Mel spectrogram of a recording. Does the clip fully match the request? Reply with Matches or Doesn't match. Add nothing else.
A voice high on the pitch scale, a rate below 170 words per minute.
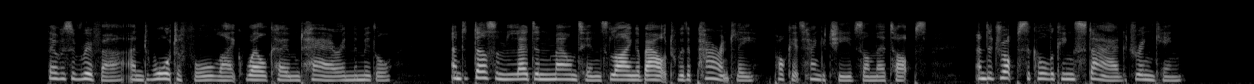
Matches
